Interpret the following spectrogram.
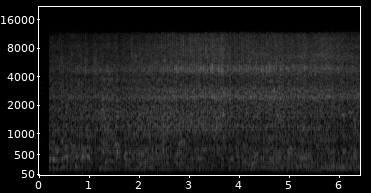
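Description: Steady street noise with a vehicle engine idling and faint voices, starting abruptly just after the start.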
